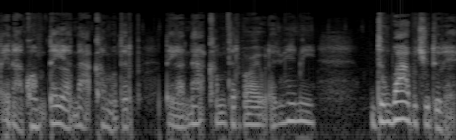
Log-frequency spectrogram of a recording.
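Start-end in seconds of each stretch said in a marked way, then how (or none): 0.0-3.9 whisper, much quieter and slower. A parent recounts pulling their daughter aside, retelling a whisper. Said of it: "I'm whispering".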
